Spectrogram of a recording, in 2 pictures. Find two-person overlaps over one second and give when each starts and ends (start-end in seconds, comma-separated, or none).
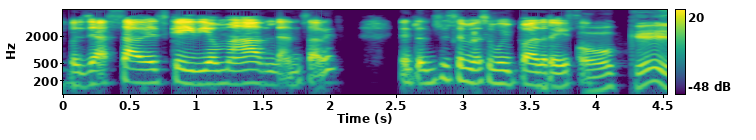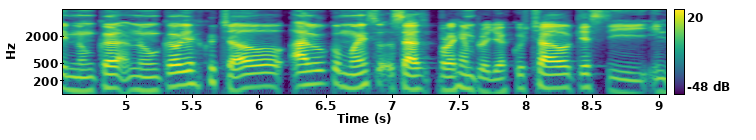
none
